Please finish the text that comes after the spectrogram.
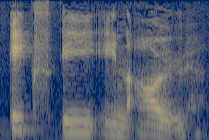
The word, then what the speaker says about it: xeno: spoken of that before x e n o is how it's spelt but we call it xeno like z-e-e-no so xenoestrogens they mimic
